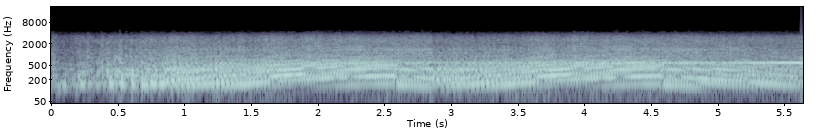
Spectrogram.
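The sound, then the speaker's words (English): Motorcycle engine revving as the rider twists the throttle, with the bike facing a ramp: a continuous loud, throaty roar whose pitch wavers up and down, with no voices. “Evil turns the throttle on the hand grips”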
